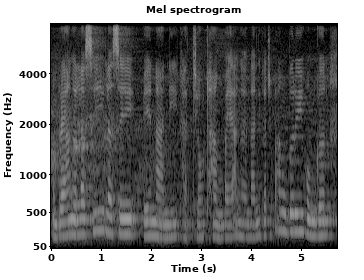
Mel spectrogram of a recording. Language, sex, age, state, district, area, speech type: Bodo, female, 45-60, Assam, Chirang, rural, spontaneous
